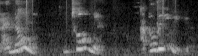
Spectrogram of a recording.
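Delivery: high, sing-song giving in; playful concession. Retold or imitated. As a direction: concede with teasing sweetness.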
